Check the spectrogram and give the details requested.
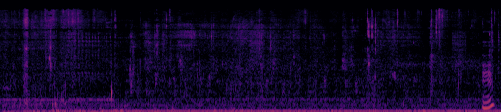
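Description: A man chewing a piece of pizza crust, with faint clicks over a steady low hum. Near the end comes a short whine that rises and falls in pitch.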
